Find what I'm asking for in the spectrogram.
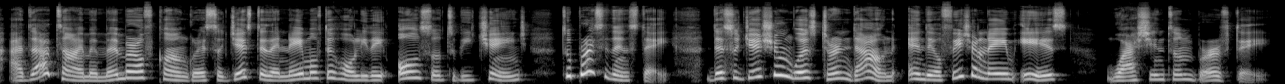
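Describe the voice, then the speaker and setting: A woman reading an educational story aloud for children, in an expressive, instructive way. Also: a little high, unhurried. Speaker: children's storytime host and reader. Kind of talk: read-aloud educational narration for kids.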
